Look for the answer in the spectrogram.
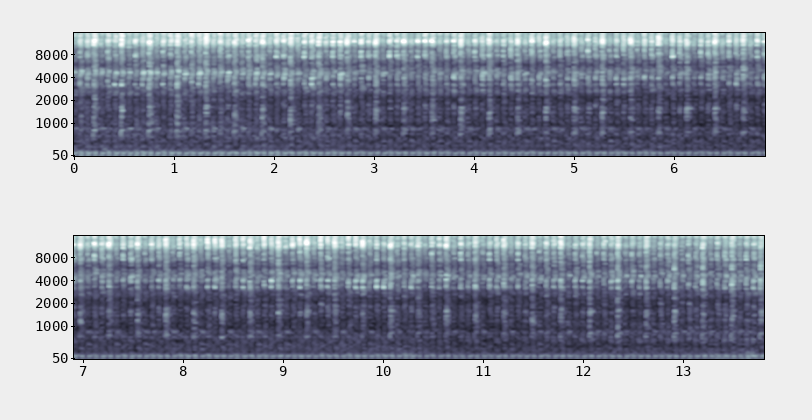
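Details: Super M tractor petrol engine at idle right after startup: sharp regular tapping about three to four per second; first thought cracked exhaust manifold, now suspected manifold gasket leak.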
